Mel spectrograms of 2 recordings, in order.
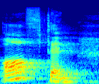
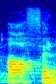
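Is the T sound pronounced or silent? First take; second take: pronounced; silent. First: The T sound is pronounced in the middle. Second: The T sound is silent in the middle. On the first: "Alguns falantes nativos pronunciam o T de often e falam often" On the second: "é melhor que você fale often, que você opte por não usar a pronúncia do T"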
